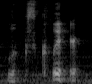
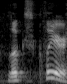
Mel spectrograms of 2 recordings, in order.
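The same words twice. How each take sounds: First: Whispered, softer movie quote; hushed all-clear. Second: Loud, confident imitation; quoted all-clear. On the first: Retold or imitated. Movie character looks again after the alien, hushed whisper. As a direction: barely voice it, imitating a wary lookout. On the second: Movie character looks in before the guy goes, loud all-clear. First quoted look in film scene.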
